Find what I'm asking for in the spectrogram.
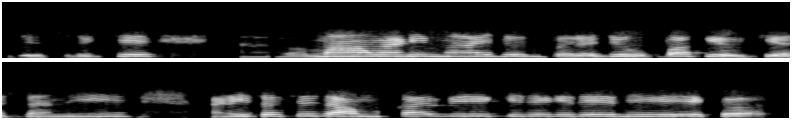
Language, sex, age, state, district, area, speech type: Goan Konkani, female, 60+, Goa, Bardez, rural, conversation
